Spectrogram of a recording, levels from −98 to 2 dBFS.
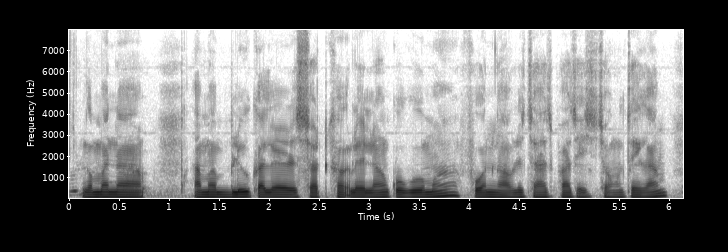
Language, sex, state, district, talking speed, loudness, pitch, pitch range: Wancho, male, Arunachal Pradesh, Longding, 175 wpm, -15 LUFS, 100 Hz, 100-105 Hz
